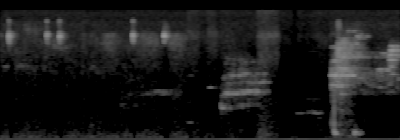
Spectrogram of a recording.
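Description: Near silence with a few faint clicks in the first half, then two brief, faint pitched sounds in the second half.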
